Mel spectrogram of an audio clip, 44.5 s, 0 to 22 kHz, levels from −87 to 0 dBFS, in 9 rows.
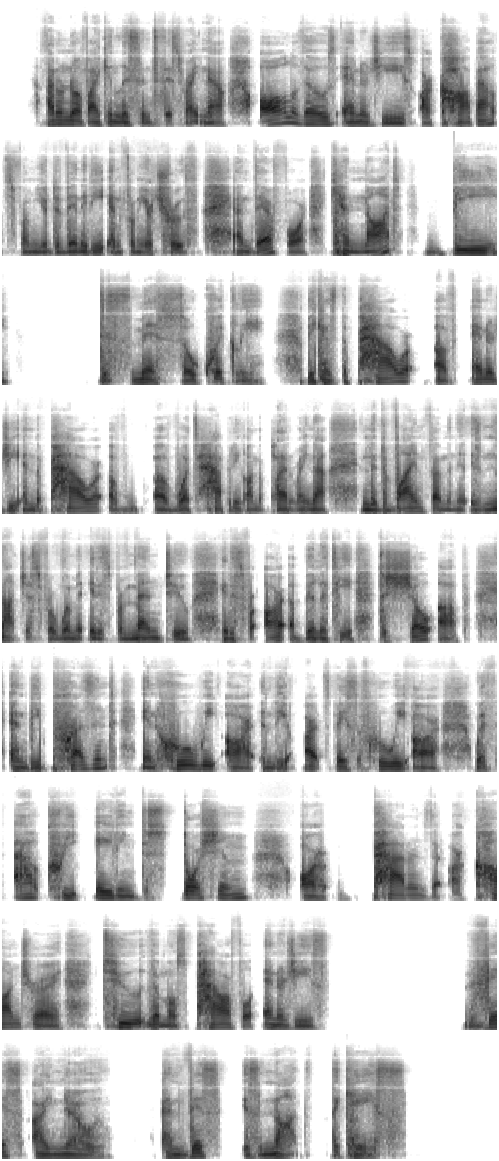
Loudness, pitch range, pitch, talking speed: -18 LUFS, 85-110 Hz, 95 Hz, 145 wpm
